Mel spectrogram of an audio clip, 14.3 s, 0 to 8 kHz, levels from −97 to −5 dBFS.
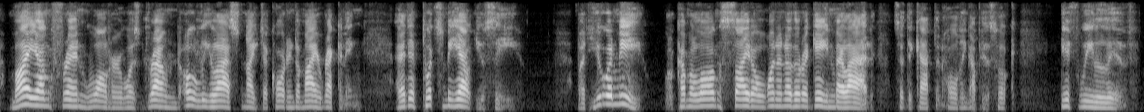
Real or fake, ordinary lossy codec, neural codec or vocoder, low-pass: fake; MP3, 64 kbps; vocoder, 22.05 kHz, 80 mel bands, HiFi-GAN; 7.2 kHz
